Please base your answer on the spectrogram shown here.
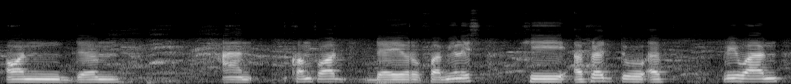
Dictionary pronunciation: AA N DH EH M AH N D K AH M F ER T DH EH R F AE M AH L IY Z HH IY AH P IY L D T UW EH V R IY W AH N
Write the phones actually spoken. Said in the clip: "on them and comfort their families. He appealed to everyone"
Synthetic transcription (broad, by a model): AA N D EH M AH N K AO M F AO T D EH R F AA M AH L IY S HH IY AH F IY D T UW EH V R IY W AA N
